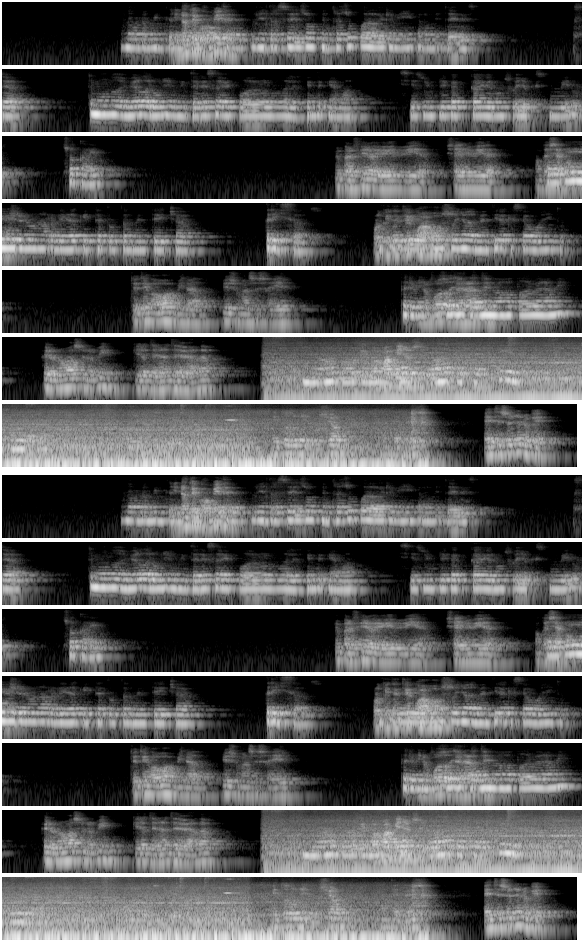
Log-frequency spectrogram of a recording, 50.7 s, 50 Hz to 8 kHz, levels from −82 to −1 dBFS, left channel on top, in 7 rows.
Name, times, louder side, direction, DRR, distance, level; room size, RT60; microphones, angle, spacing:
voice 1, 1.5-5.8 7.3-7.5 8.3-11.6 12.4-13.8 14.1-14.5 15.3-15.7 21.3-24.1 25.1-25.5 26.6-28.6 34.0-36.0 40.0-42.7 43.5-44.1, left 1 dB, 5° left, -1 dB, 0.3 m, -24 dB
voice 2, 2.1-2.9 18.8-19.8 20.1-20.6 21.2-21.8 26.4-27.4 30.6-32.5 34.2-35.1 36.8-37.6 37.9-38.8 40.6-41.6 44.9-46.1 46.8-47.8 48.2-48.8 49.5-50.2, equal, 60° right, -5 dB, 1.4 m, -27 dB
sound 1, 39.5-46.6, equal, 80° right, 0.6 m, -22 dB
sound 2, 43.5-48.8, equal, 50° left, 0.8 m, -19 dB
3.2 x 2.0 x 2.3 m, 0.70 s
head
